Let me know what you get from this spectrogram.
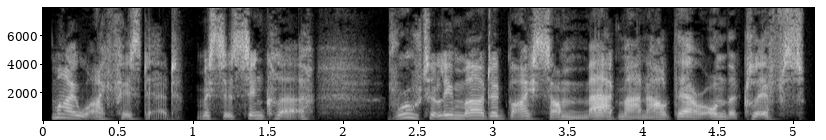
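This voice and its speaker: A woman narrator voicing a grief-stricken aristocratic widower with a hoarse voice. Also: deep voice, sing-song, moderate pace, dry recording, studio quality, exaggerated voice. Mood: anguished. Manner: anguished, breaking outbursts.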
